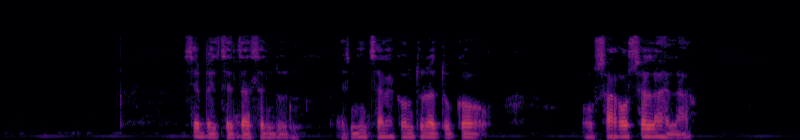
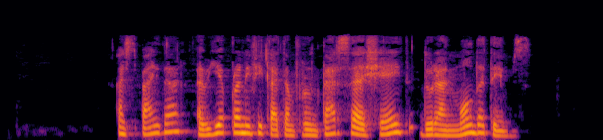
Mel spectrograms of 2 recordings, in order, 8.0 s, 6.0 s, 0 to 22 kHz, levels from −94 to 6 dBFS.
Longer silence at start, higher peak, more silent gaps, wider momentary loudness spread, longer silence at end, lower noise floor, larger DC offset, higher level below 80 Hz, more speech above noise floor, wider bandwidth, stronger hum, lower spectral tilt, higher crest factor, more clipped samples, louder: first, 1.85 s vs 1.15 s; second, -28 dBFS vs -2 dBFS; neither; first, 15 LU vs 8 LU; first, 1.05 s vs 0.75 s; about the same, -87 dBFS vs -84 dBFS; neither; second, -72 dBFS vs -60 dBFS; second, 38 dB vs 64 dB; about the same, 7.6 kHz vs 8 kHz; neither; about the same, -5 dB/octave vs -6 dB/octave; first, 24 dB vs 18 dB; neither; second, -49 LUFS vs -20 LUFS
